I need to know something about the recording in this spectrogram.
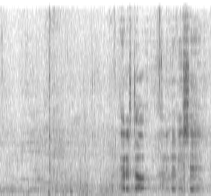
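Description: A man speaks into a microphone through loudspeakers.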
